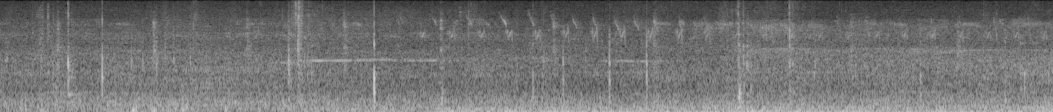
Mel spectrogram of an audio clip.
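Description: Crabs frying in oil in a wok on a portable gas stove: crackling sizzle with sharp taps and scrapes of a stirring stalk against the pan, over a low steady rumble that grows louder about three seconds in.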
